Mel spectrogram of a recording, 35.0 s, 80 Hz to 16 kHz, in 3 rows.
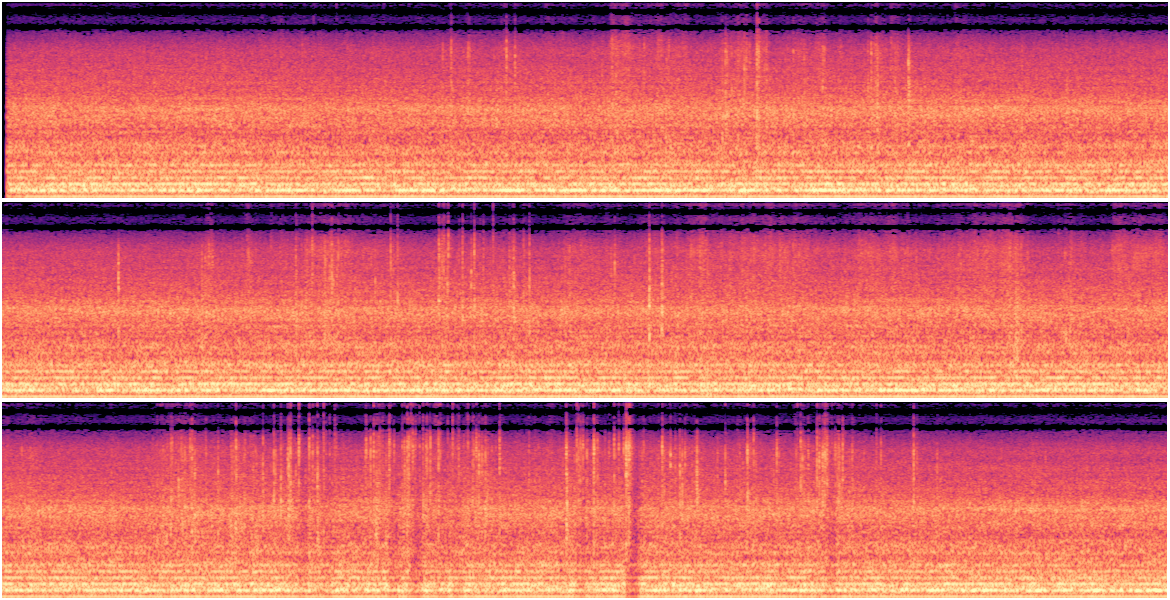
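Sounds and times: steady electrical hum: 0.1s - 34.9s
plastic and foil wrappers crinkling: 4.3s - 9.5s, 12.7s - 23.8s, 24.6s - 32.8s.

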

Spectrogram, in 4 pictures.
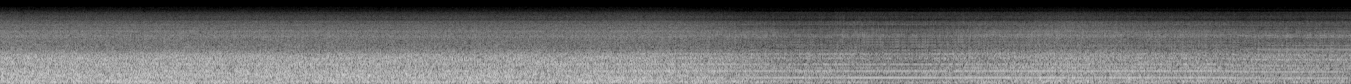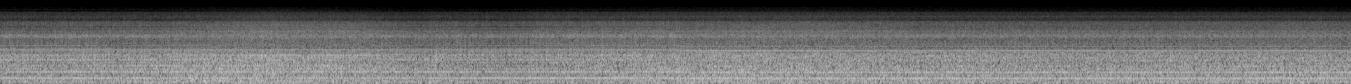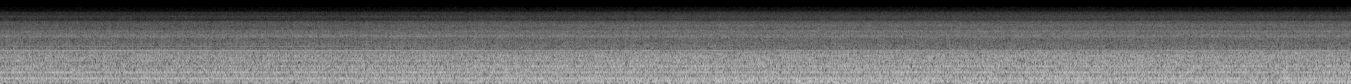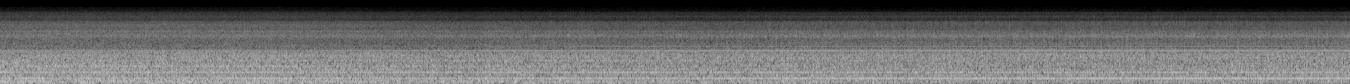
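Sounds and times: electric motor and propeller whine: 0.0s - 54.0s
wind rushing on microphone: 0.0s - 54.0s.

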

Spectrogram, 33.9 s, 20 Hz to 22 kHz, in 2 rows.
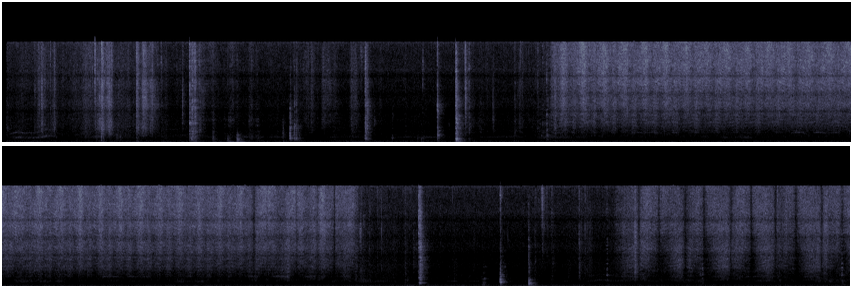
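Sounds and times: rag rubbing wooden bowl: 11.0s - 24.1s, 29.4s - 33.9s.

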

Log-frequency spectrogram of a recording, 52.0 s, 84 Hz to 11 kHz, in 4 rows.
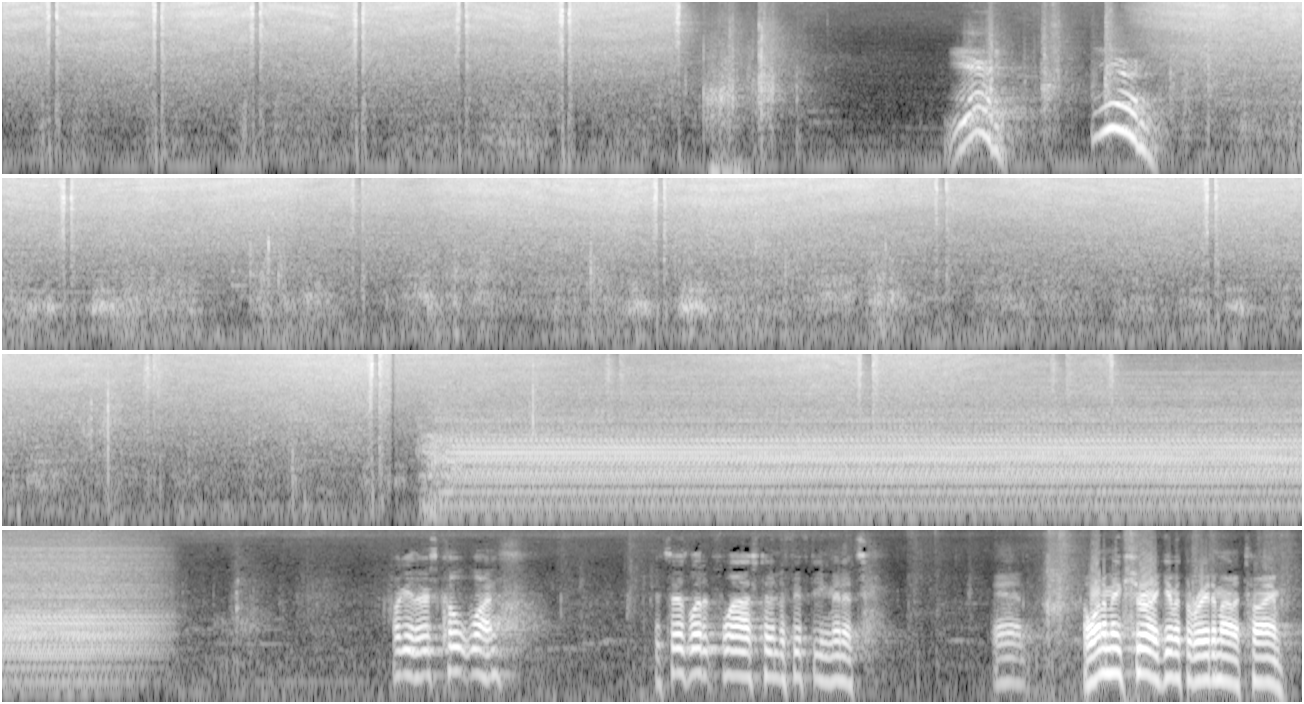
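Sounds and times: spray gun hissing: 0.0s - 6.8s, 11.4s - 40.8s
multi-tone machine drone: 30.2s - 40.8s.

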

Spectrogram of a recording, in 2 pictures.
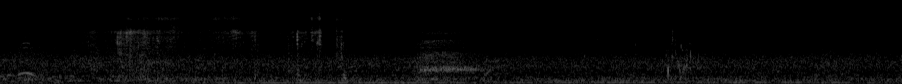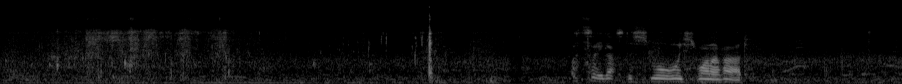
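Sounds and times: water splashing and dripping: 9.4s - 13.6s.

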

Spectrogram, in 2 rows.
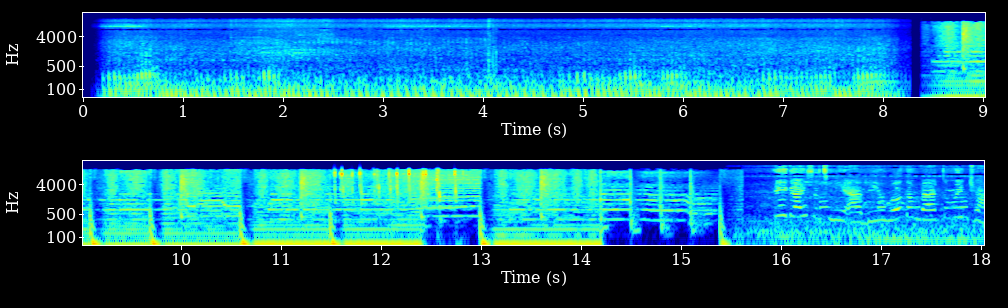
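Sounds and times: upbeat electronic pop music: 8.4s - 15.6s.

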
